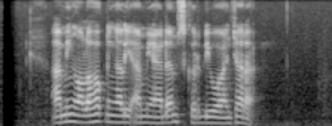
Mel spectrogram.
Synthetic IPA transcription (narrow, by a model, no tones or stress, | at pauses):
ʔamiŋɔlɔɦɔk̚niŋaliʔa̰miadamskɨrdiwawaɲt͡ʃaɾa̰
